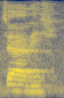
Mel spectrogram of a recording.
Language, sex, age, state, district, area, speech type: Odia, male, 18-30, Odisha, Kendrapara, urban, spontaneous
